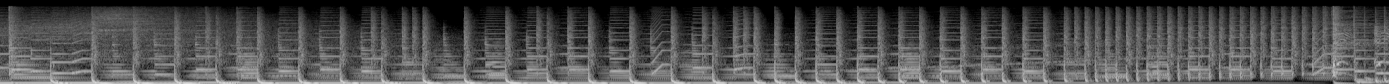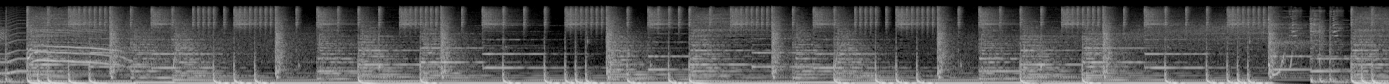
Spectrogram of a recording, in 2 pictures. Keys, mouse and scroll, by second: 0.6 ctrl+v, 1.3 ctrl+b, 3.1 Tab, 3.3-3.7 scroll down 9, 3.7-4.2 middle drag, 4.2 scroll up 1, 4.4 q, 9.6 click, 10.6-11.6 scroll down 2, 11.6-12.3 drag, 12.3 scroll down 2, 13.4-14.8 drag, 14.8 middle click, 15.0 scroll up 1, 15.3-16.6 shift+middle drag, 16.6 `, 17.2 scroll down 2, 17.4-17.9 middle drag, 17.9 scroll up 2, 18.6-19.0 shift+middle drag, 19.0-19.6 scroll up 2, 19.6-21.3 shift+middle drag, 21.3-23.2 shift+drag, 23.2-24.1 right drag, 24.1 scroll down 4, 24.3-24.8 middle drag, 24.8-25.5 scroll down 2, 25.5-25.8 middle drag, 25.8-26.8 scroll up 6, 26.2 shift+middle drag, 26.8 click, 27.2 scroll down 1, 27.2-27.7 middle drag.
